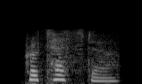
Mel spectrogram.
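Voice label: "protester", English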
